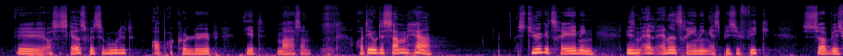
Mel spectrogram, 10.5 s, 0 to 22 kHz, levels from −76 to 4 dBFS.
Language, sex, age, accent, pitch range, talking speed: Danish, male, 20-39, native, 130-160 Hz, 155 wpm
